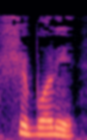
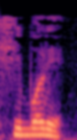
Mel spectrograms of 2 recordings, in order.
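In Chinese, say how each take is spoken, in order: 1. 这个词以 'sh' 音开头。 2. 这个词以 's' 音开头。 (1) "是波列，说成西波列" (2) "以法莲人咬字不真，便说西波列"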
